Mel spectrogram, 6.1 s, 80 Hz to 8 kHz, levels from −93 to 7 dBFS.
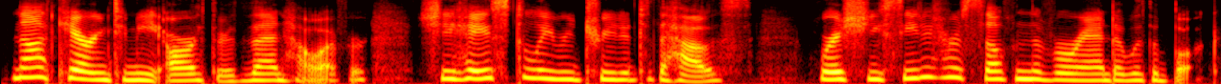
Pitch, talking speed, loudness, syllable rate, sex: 250 Hz, 225 wpm, -19 LUFS, 6.9 syllables/s, female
